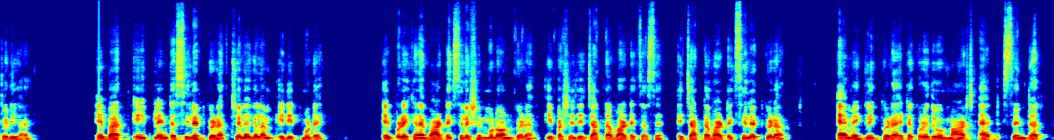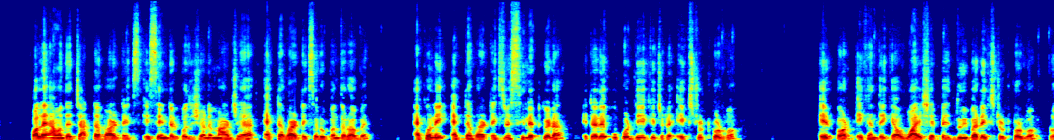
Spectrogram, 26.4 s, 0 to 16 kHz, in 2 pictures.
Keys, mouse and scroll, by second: 0.0 Escape, 0.2-0.6 scroll down 3, 0.6 shift+middle click, 2.5 Tab, 3.0-3.5 scroll up 2, 6.3 shift+click, 6.7 shift+click, 7.3 shift+click, 7.9 shift+click, 9.8 m, 13.5 `, 16.4 Escape, 17.0-20.6 shift+middle drag, 20.6 e, 20.9 z, 22.5 shift+middle click, 23.0-23.5 scroll up 1, 25.3 Escape, 26.0 click, 26.2 e.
